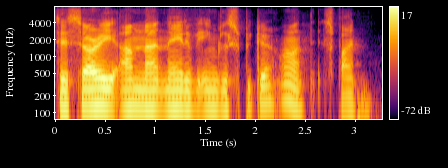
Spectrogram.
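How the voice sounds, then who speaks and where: A man with a Mexican accent livestreaming his first software install, thinking aloud, muttering to himself and reading chat aloud. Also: mid-range voice, flat delivery, normal speed, clear, resonant tone, dry recording, muffled recording. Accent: Mexican Spanish. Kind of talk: casual live commentary while installing software.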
